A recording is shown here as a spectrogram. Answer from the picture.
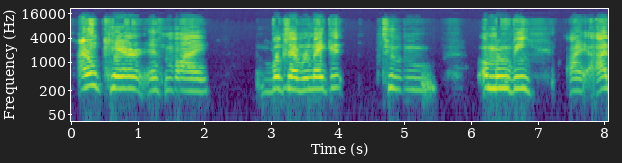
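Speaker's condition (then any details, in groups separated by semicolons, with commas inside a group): Cerebral palsy; wheelchair user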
